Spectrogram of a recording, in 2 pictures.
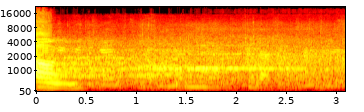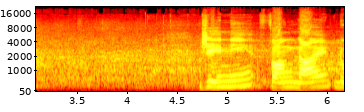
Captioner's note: audience cheering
